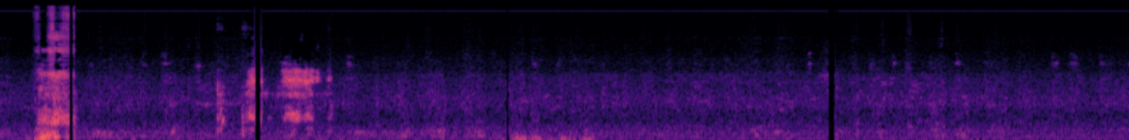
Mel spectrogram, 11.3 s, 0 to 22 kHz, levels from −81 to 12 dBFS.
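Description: Video or display buzz runs under the whole speech clip, around 25 dB below it. It sits at 59.94 Hz rather than mains frequency, with hash above and a thin 15.7 kHz line-rate whine.

Corrupt frame muted gaps appear at 0.68–0.75 s, 2.55–2.63 s, 5.05–5.10 s and 8.29–8.38 s. The decoder rejected damaged frames, so each gap is sudden silence of a few frame lengths. Unlike a dropout, no time is lost.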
